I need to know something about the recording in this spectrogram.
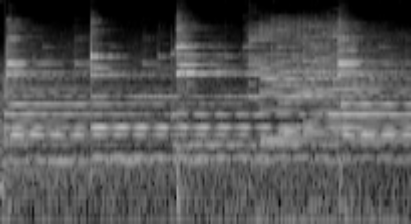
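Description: Bell-like chime notes struck one after another, about four strikes, each ringing on and overlapping the last: a short musical sting.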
